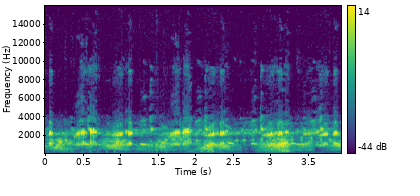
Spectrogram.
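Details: Frogs croaking in a dense chorus, overlapping rough pulsed croaks in bursts about every half second to second, with a steady higher trill running underneath throughout.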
